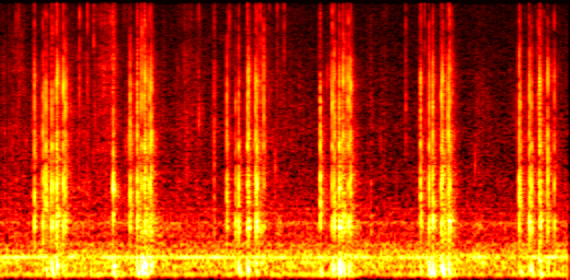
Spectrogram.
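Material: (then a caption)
Paper, plastic. Long manicured nails tap and scratch the surface of a flat yellow padded bubble mailer (paper/plastic) held upright in both hands. Short clusters of quick, crisp, crinkly clicks and scrapes come in bursts, separated by quieter pauses, over a faint steady low hum.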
